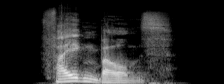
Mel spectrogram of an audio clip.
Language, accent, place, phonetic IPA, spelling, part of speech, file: German, Germany, Berlin, [ˈfaɪ̯ɡn̩ˌbaʊ̯ms], Feigenbaums, noun, De-Feigenbaums.ogg
- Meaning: genitive singular of Feigenbaum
